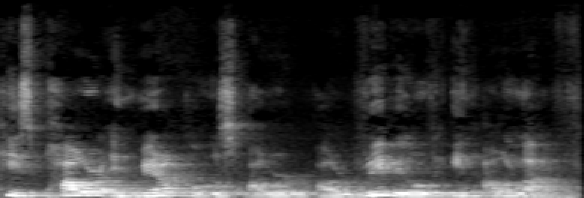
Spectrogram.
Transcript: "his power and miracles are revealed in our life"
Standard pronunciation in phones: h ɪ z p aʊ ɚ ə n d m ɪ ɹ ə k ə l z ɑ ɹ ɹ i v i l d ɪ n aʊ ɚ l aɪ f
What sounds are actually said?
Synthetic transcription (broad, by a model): h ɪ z p aʊ ɚ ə n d m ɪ ɹ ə k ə l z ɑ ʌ ɹ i b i l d ɪ n aʊ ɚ l aɪ f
